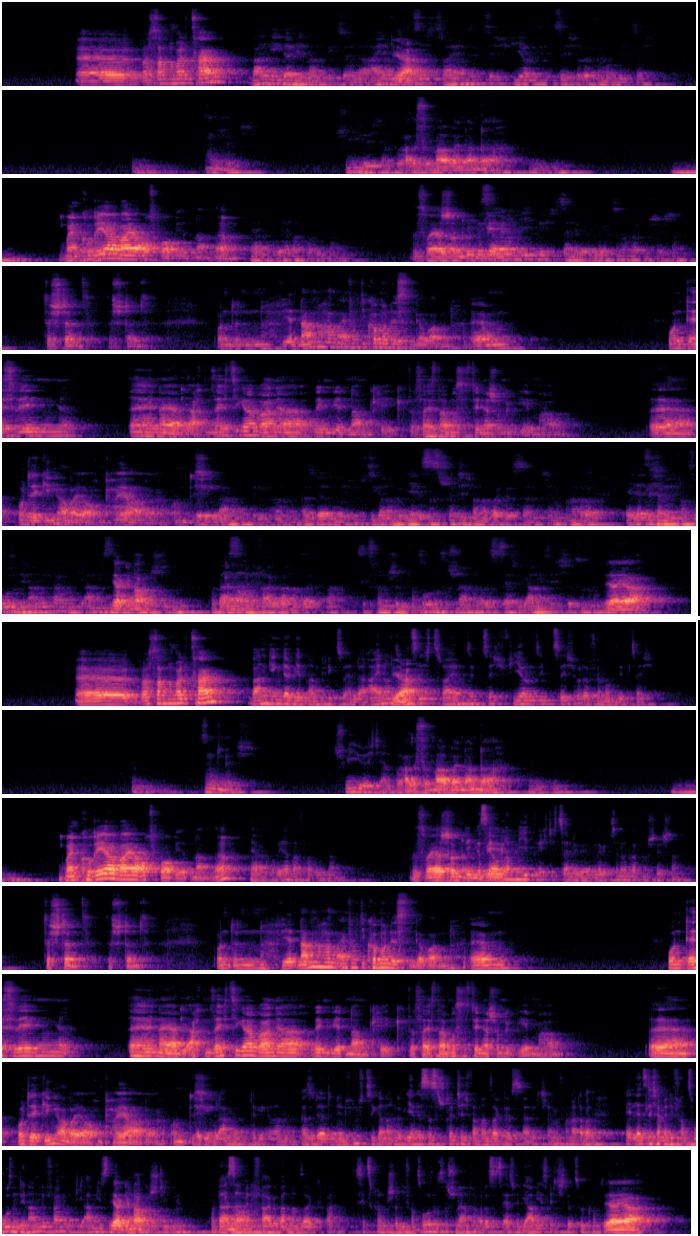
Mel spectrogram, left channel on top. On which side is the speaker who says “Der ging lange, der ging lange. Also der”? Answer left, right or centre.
Right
